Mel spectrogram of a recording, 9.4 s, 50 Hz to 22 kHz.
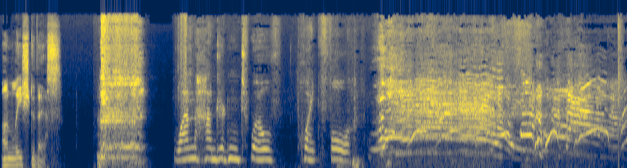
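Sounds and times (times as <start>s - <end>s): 
speech: 0.0s - 6.0s
extremely loud rasping burp from a man in Australia after drinking beers: 1.4s - 2.3s
excited voices: 5.5s - 9.3s
crowd cheering and shouting: 5.6s - 9.3s.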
